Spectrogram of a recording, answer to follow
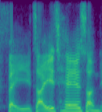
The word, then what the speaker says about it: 肥仔車神: So maybe actually my name is pronounced as 肥仔車神 in Cantonese. Yeah, in Hong Kong we use Cantonese as our mother tongue, and the numbers in my name is just the intonation indicator in the Cantonese pronunciation notation.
